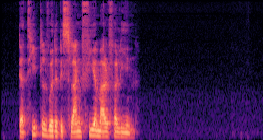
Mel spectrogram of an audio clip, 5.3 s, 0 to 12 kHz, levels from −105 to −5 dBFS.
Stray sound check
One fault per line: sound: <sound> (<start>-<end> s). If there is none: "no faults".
no faults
